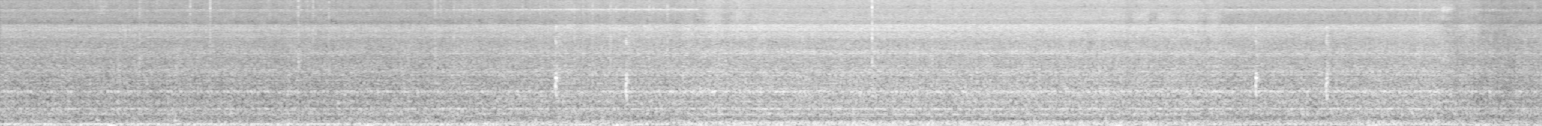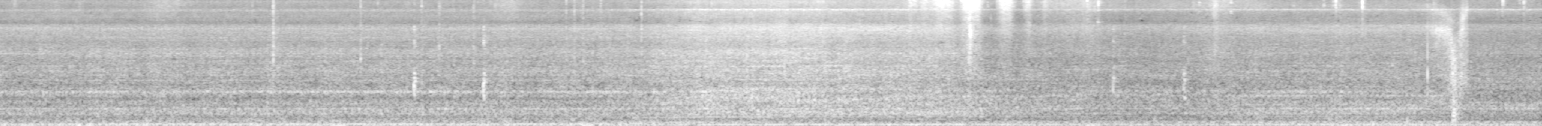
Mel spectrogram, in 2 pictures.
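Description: Diesel engine of a Freightliner Cascadia semi truck idling steadily in neutral, heard from inside the cab as a continuous low rumble. Some rustling and a few clicks come a few seconds before the end.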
